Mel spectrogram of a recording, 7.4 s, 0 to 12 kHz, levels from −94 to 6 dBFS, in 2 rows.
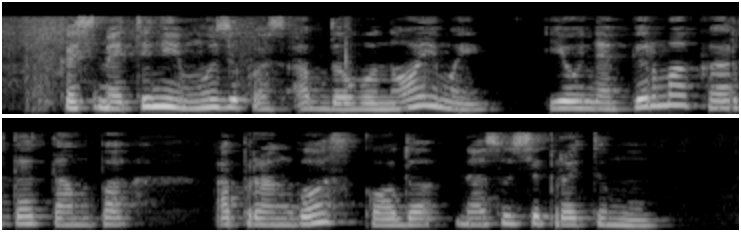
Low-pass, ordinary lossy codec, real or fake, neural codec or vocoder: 7.2 kHz; AAC, 64 kbps; fake; codec, 16 kHz, 16 kbps, FreqCodec, larger model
